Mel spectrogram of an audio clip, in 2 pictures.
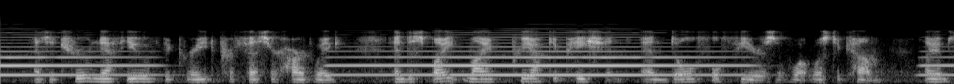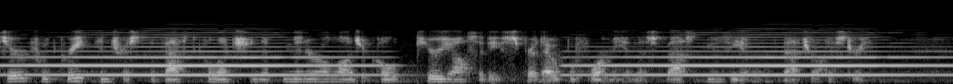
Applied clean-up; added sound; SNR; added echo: none; Wind instrument, woodwind instrument; -2 dB; none.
